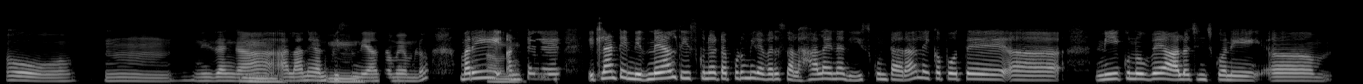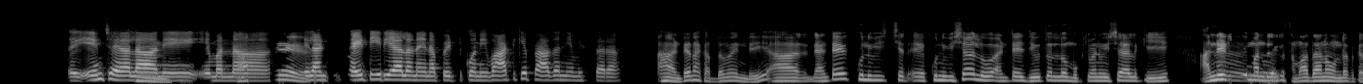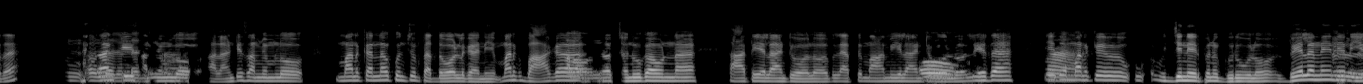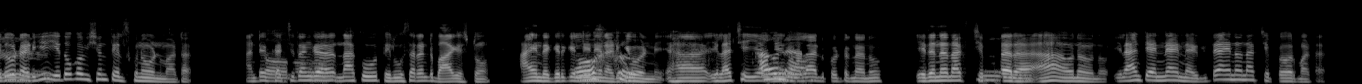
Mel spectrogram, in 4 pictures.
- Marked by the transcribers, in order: other noise; "అంటే" said as "నంటే"; other background noise; chuckle
- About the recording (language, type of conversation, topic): Telugu, podcast, పెద్ద నిర్ణయం తీసుకోవడంలో మీరు ఏమి నేర్చుకున్నారు?
- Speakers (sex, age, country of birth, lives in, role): female, 25-29, India, India, host; male, 30-34, India, India, guest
